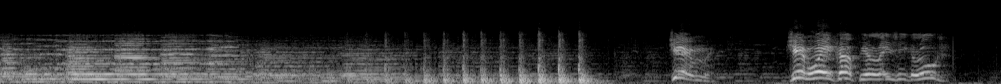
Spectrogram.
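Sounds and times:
rapid knocking on a door: 3.6 - 6.0.

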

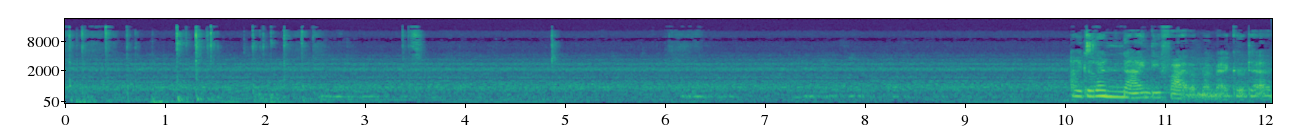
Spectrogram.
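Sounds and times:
laptop keyboard typing: 0.0 - 2.7.

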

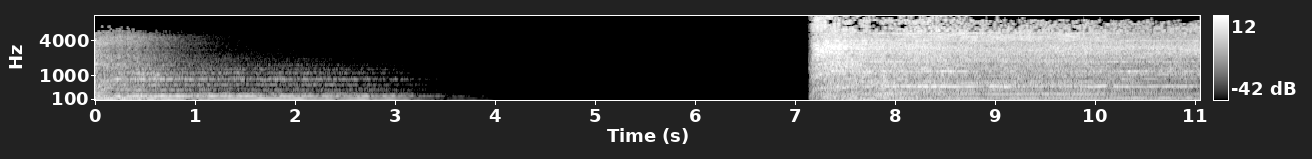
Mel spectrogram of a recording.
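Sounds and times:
deep low monster tone: 0.0 - 3.7.

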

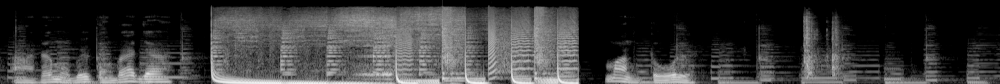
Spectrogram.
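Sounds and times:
background music with low thuds: 0.0 - 9.2.

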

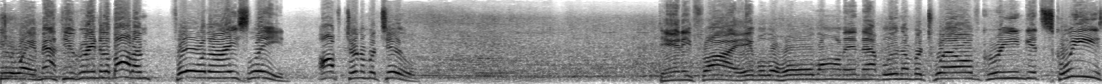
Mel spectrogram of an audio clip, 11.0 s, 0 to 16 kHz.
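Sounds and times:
distant race car engines humming: 0.0 - 11.0.

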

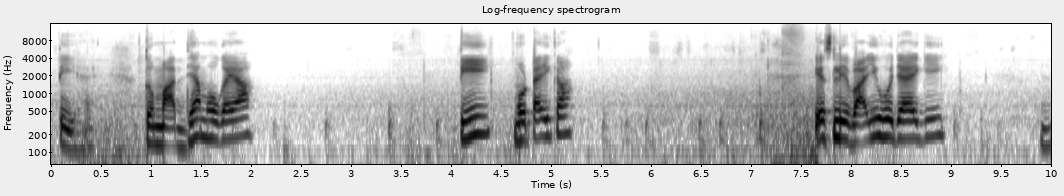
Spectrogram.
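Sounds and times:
marker pen writing on whiteboard: 1.3 - 10.0
marker tip tapping: 2.2 - 4.6, 5.4 - 7.3.

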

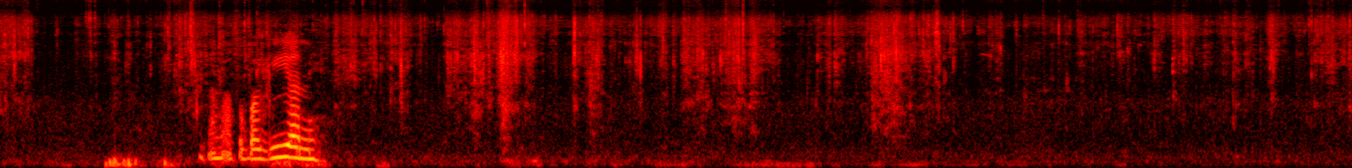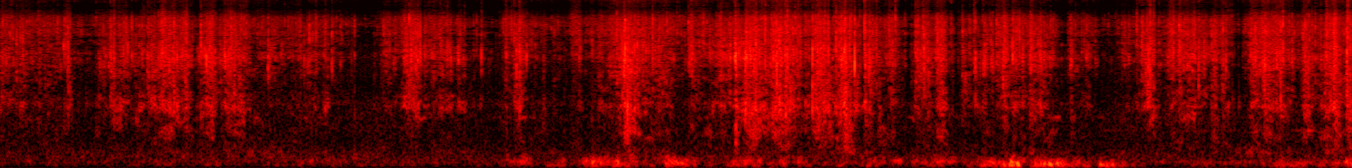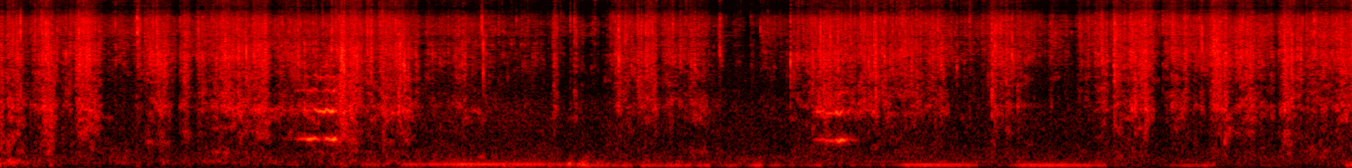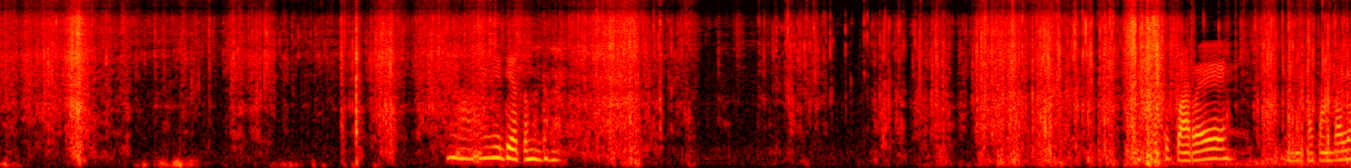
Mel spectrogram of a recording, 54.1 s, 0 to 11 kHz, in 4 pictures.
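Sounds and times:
leafy vines rustling and crackling: 0.0 - 54.0.

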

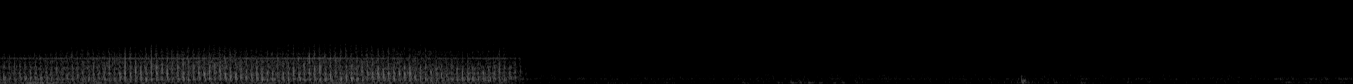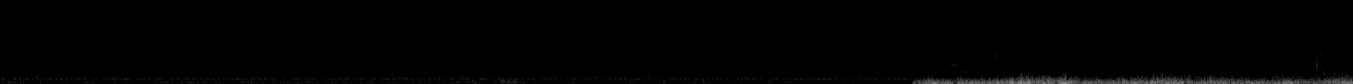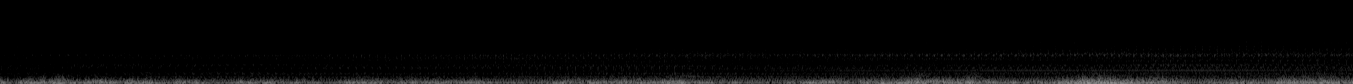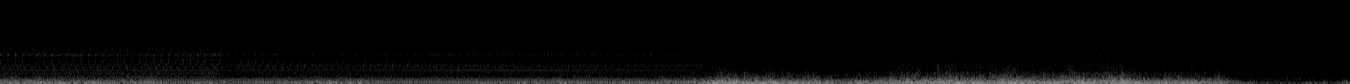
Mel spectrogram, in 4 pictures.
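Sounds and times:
winch engine rumble: 0.0 - 5.2, 22.8 - 44.6, 45.2 - 54.0
faint steady whine: 0.0 - 5.3, 12.4 - 54.0.

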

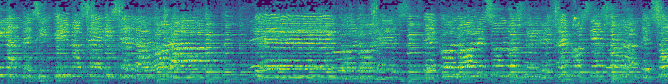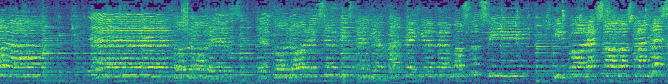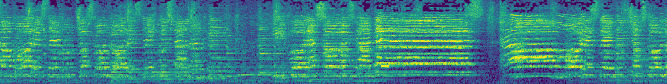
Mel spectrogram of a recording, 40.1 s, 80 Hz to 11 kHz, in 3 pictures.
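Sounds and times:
children's choir singing: 0.0 - 40.0.

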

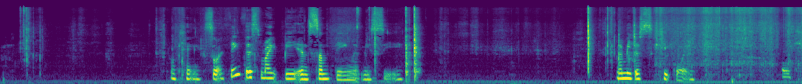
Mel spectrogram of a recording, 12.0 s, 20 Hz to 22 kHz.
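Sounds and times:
cardboard crinkle: 9.0 - 12.0.

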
